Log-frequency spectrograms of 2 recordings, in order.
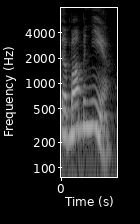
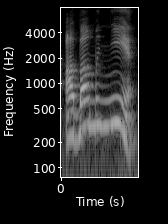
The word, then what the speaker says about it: обо мне: 있기 때문에 앞에 전치사, 얘는 알파벳 O가 두 개나 있음에도 불구하고 전부 다 아로 발음을 하셔야 합니다. Он говорит обо мне.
